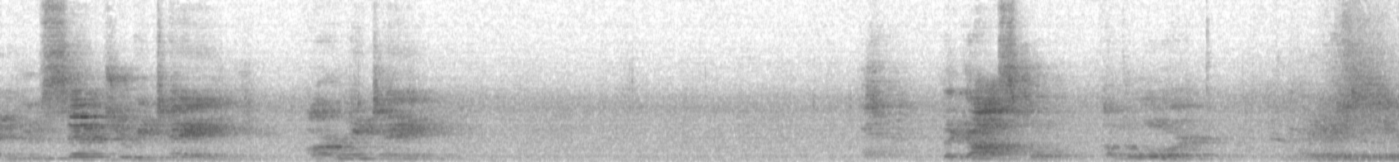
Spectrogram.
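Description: A man speaks slowly and calmly through a microphone in a large echoing hall.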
